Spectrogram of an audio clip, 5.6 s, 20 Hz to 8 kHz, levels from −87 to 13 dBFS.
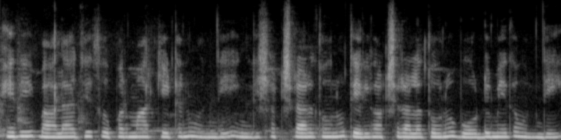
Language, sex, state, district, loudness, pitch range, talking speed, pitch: Telugu, male, Telangana, Hyderabad, -16 LUFS, 220-235 Hz, 140 wpm, 225 Hz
